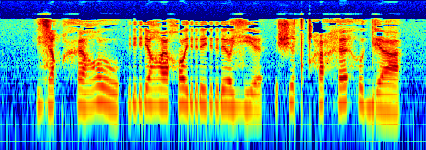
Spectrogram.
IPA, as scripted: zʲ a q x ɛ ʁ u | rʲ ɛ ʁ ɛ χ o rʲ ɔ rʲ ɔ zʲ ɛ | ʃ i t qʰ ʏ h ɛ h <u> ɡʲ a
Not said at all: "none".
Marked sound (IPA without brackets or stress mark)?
u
